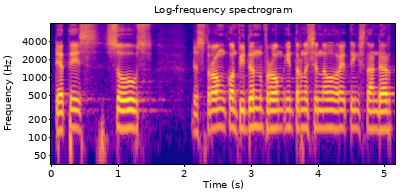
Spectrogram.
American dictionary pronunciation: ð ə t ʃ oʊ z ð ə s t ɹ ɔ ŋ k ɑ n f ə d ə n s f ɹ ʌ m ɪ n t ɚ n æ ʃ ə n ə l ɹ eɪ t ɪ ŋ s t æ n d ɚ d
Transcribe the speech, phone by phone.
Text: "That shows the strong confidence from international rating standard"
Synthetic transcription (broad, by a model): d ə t s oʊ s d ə s t ɹ ɔ ŋ k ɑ n f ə d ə n f ɹ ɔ m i n t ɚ n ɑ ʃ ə n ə l ɹ eɪ t ɪ ŋ s t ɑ n d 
